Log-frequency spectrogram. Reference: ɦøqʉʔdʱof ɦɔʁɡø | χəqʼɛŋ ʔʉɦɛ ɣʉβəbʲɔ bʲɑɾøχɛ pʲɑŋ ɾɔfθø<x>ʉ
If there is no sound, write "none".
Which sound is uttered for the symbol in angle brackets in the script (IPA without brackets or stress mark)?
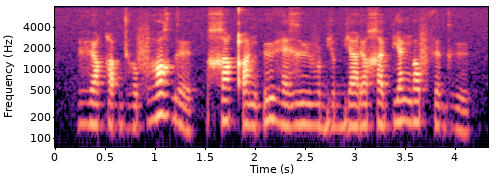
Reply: ɡʱ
